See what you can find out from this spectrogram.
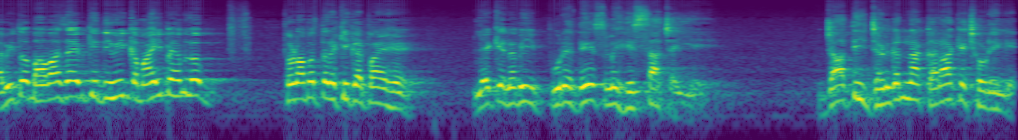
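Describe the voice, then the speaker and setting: A man speaks at a fairly slow pace in a high pitch. His intonation is lively. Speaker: politician, former minister. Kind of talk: political speech at rally. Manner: forceful, impassioned.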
